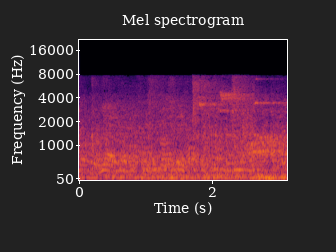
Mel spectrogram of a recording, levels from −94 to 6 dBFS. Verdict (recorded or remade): recorded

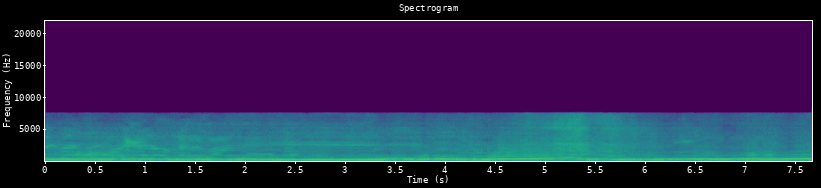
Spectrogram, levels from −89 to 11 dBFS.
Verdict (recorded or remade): remade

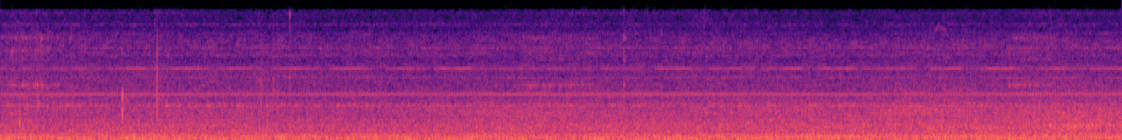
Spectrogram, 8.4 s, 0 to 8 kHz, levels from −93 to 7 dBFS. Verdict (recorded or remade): recorded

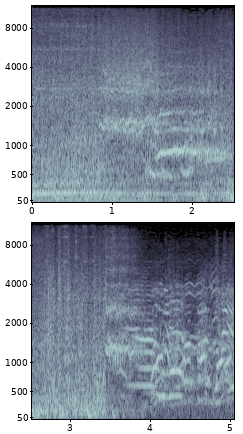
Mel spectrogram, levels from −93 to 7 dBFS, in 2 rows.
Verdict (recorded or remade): recorded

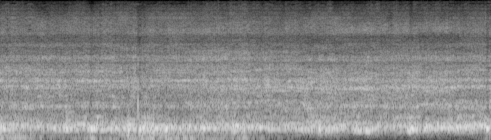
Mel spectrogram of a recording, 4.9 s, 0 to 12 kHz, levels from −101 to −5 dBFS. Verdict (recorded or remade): remade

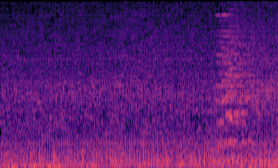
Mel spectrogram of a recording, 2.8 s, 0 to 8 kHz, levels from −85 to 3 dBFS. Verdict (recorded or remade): remade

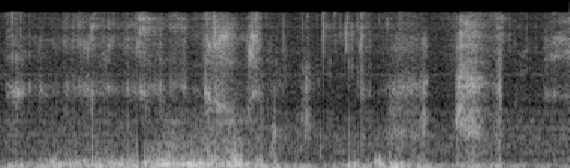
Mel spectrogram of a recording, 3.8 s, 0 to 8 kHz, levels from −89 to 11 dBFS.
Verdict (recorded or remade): remade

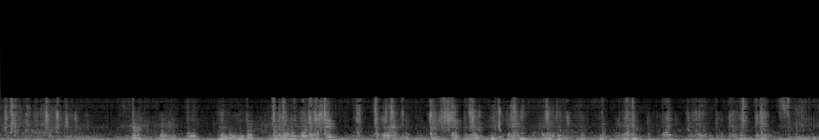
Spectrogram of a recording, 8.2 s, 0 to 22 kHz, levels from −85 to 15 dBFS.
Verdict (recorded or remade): remade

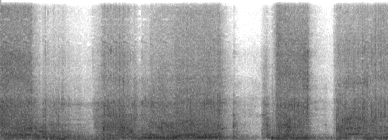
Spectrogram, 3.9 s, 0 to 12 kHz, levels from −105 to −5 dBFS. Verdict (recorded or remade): remade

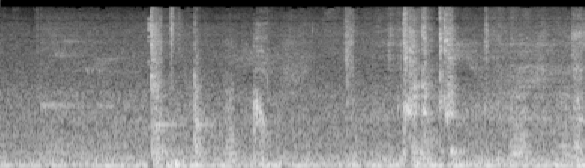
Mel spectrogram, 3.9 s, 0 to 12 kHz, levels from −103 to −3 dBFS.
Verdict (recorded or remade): recorded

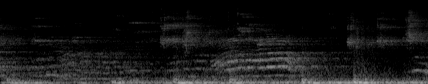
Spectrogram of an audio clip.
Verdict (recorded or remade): recorded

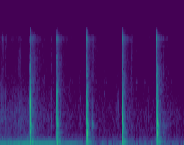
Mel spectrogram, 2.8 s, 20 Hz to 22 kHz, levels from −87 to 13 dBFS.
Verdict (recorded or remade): recorded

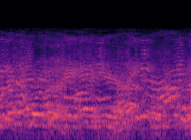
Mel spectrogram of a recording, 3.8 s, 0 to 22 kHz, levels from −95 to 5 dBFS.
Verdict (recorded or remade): recorded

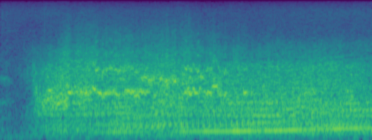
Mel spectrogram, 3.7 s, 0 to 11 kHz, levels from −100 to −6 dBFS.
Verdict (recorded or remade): recorded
